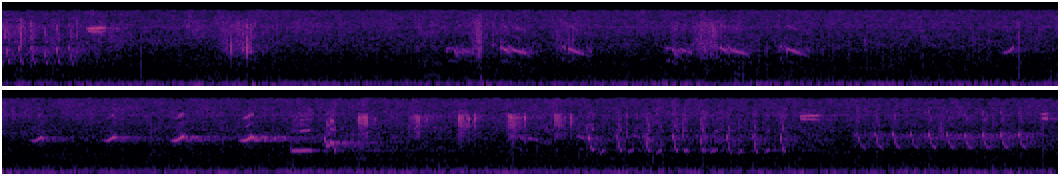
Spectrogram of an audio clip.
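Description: Faint birdsong: short chirps and a run of repeated notes, with buzzy trills at the start and twice near the end, over a steady low hum.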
